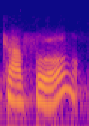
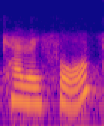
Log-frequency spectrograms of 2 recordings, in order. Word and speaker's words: Carrefour: Okay, so I've chosen Carrefour, or as my colleagues some say, Carrefour.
